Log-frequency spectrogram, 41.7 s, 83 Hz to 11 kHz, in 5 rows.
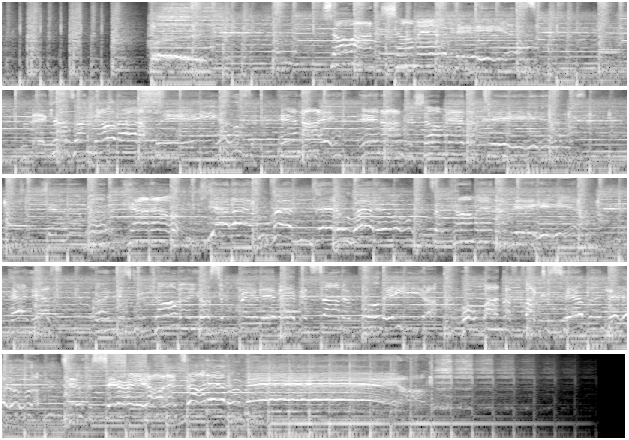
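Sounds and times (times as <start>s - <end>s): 
grunge music: 0.0s - 41.1s.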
